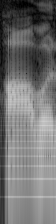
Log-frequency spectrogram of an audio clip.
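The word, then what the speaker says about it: hour: He will return in अ आवर, अब इसका pronunciation जो होता है वो आवर होता है। अ साउंड आप देख लो, वॉवल साउंड है, और वॉवल साउंड के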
